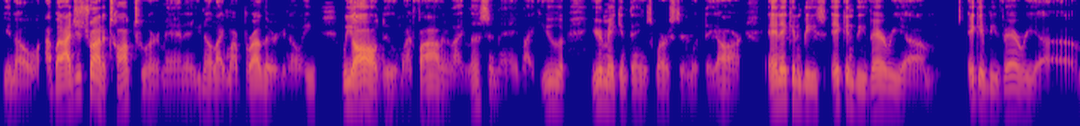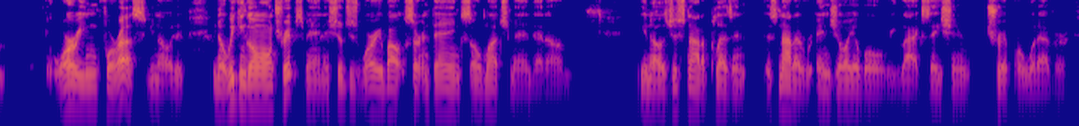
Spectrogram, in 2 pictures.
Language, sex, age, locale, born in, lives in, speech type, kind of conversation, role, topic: English, male, 45-49, en-US, United States, United States, conversation, unstructured, none, How do you handle recurring family drama?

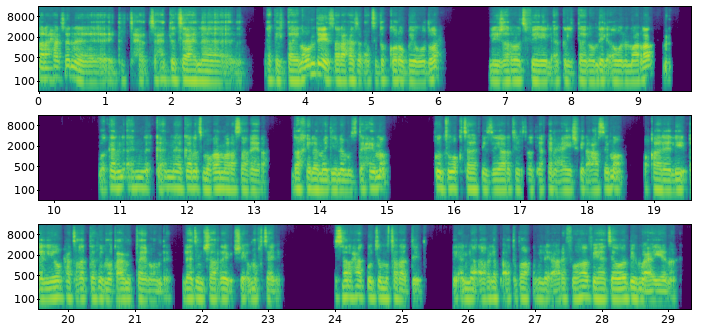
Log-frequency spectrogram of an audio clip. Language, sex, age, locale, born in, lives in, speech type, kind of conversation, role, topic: Arabic, male, 30-34, ar-MA, Morocco, France, conversation, unstructured, none, إنت بتحب تجرّب أكلات من ثقافات مختلفة، وأنهي نوع عجبك أكتر؟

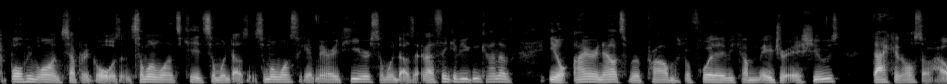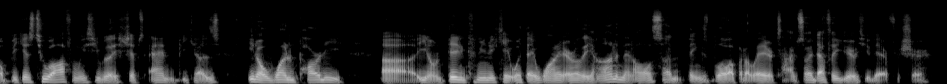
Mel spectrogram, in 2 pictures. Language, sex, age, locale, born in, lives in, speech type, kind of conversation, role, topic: English, male, 20-24, en-US, United States, United States, conversation, unstructured, none, What makes a relationship last?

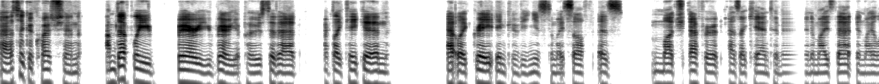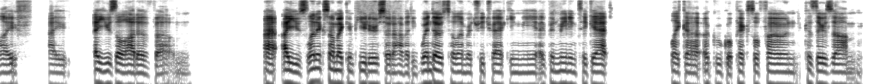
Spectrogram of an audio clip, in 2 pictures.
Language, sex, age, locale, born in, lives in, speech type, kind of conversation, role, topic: English, male, 20-24, en-US, United States, United States, conversation, unstructured, none, How do you feel about companies tracking your online activity?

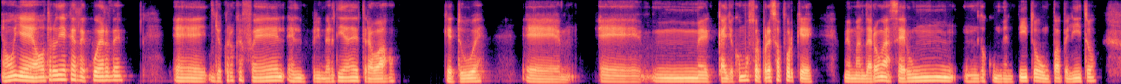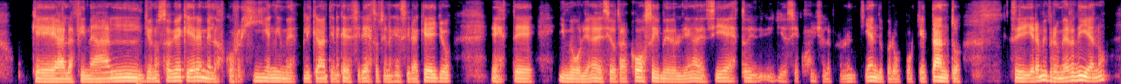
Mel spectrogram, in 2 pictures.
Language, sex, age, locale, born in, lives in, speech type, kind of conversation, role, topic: Spanish, male, 45-49, es-VE, Venezuela, United States, conversation, unstructured, none, ¿Recuerdas un día de trabajo que te haya hecho muy feliz?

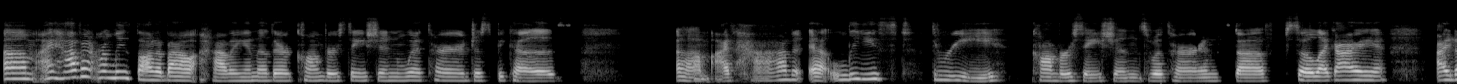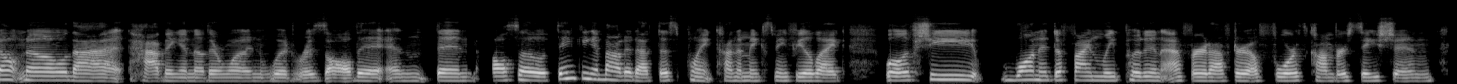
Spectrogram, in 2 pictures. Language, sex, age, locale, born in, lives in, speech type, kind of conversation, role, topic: English, female, 30-34, en-US, United States, United States, conversation, advice, user, How can I resolve a disagreement with a close friend and repair our relationship?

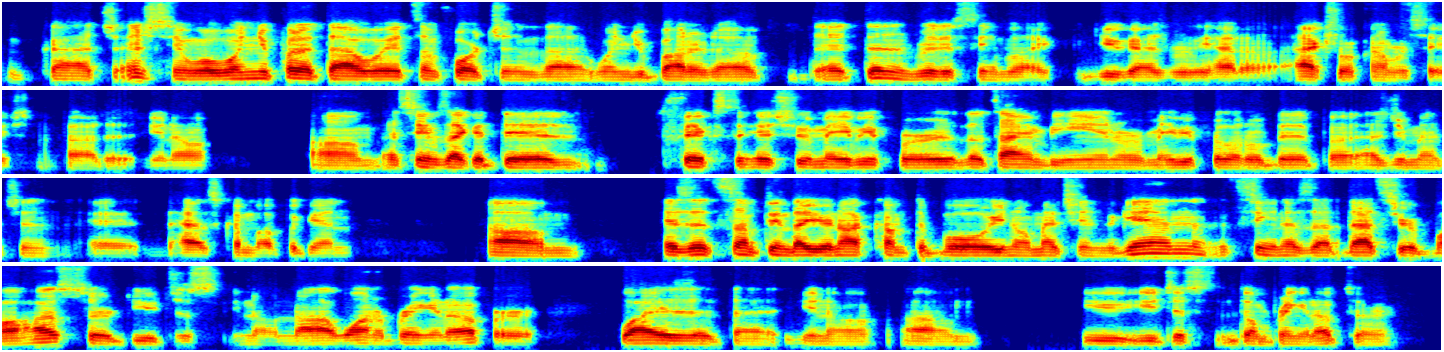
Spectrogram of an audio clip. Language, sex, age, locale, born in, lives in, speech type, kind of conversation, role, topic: English, male, 25-29, en-US, United States, United States, conversation, advice, advisor, How can I tell if quitting my job for more freedom is a realistic option for me?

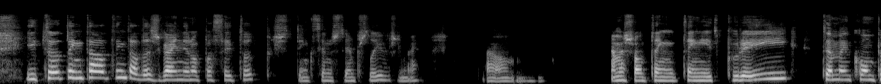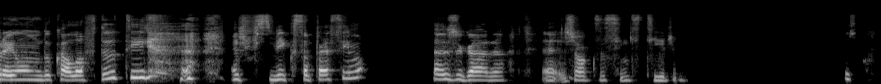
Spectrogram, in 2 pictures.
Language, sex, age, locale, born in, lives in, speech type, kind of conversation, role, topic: Portuguese, female, 30-34, pt-PT, Portugal, Portugal, conversation, unstructured, none, Como seus hobbies ajudam a reduzir o estresse?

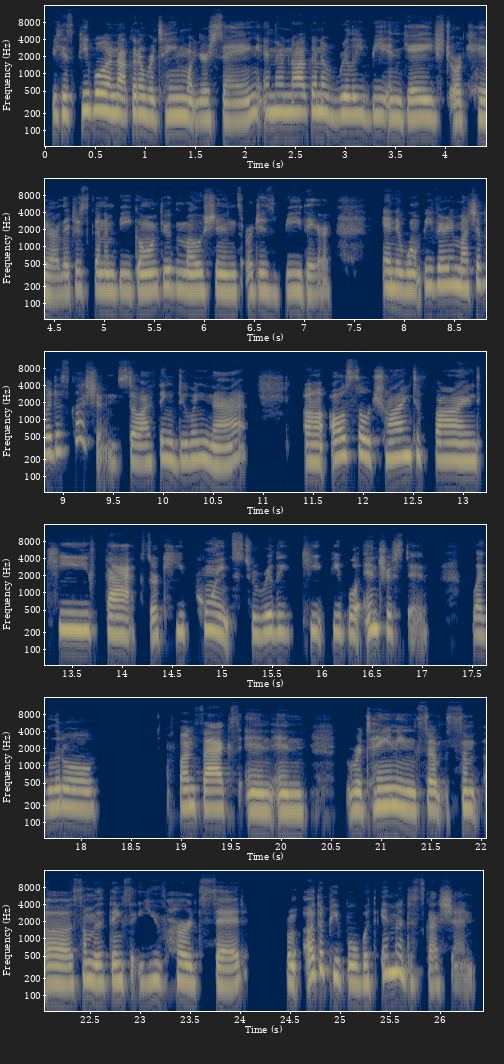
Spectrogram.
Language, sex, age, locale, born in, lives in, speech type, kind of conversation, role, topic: English, female, 20-24, en-US, United States, United States, conversation, unstructured, none, What makes a class discussion feel inclusive to you?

